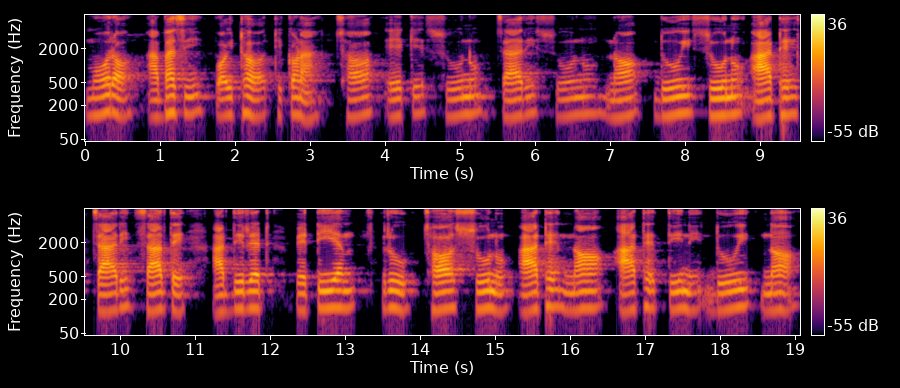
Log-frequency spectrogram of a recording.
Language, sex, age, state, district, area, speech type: Odia, male, 18-30, Odisha, Jajpur, rural, read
